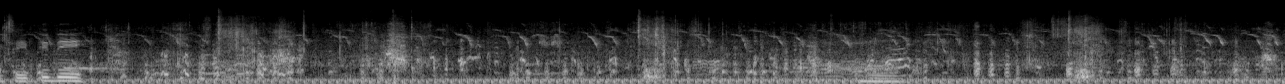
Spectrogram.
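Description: Chickens cluck and chirp nearby.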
